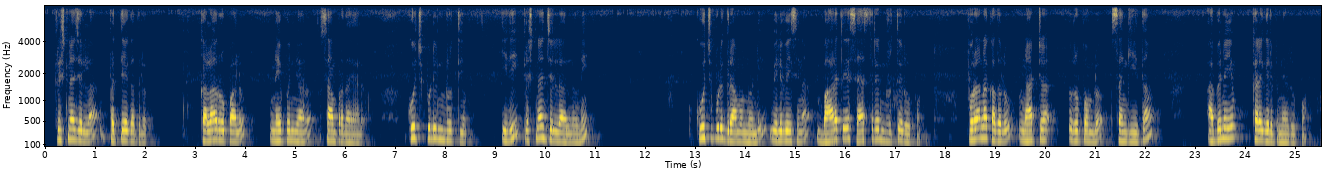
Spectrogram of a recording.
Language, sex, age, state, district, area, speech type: Telugu, male, 18-30, Andhra Pradesh, Krishna, rural, spontaneous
